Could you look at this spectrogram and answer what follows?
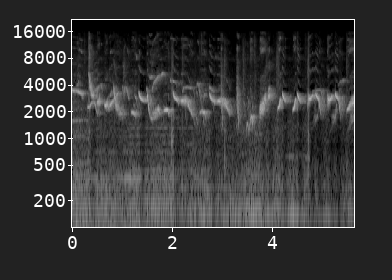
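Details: Fan-tailed caged Chinese hwamei sings loud looping whistles and chattery notes in rapid, jumbled phrases, with occasional sharp clicks.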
